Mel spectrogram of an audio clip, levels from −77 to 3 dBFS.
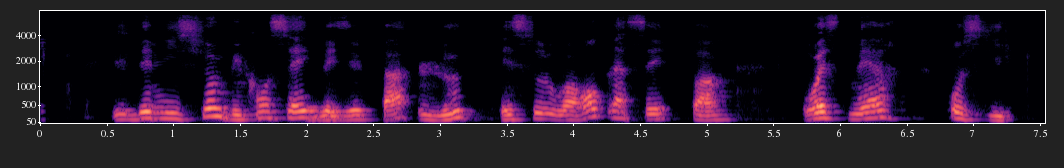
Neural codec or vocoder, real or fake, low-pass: codec, 24 kHz, 0.9 kbps, WavTokenizer, medium music audio release; fake; 7.2 kHz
